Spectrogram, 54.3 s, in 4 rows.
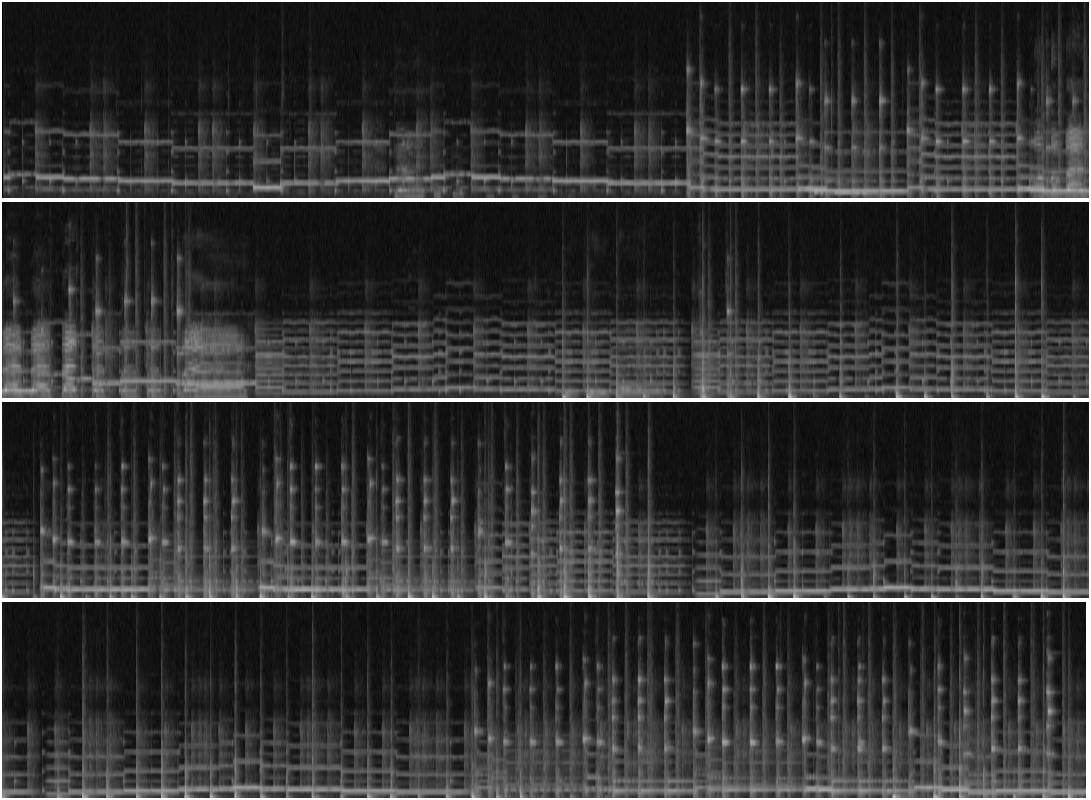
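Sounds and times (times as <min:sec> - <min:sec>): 
child's Casiotone keyboard: 0:00.0 - 0:54.3
toy piano: 0:00.0 - 0:54.3.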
